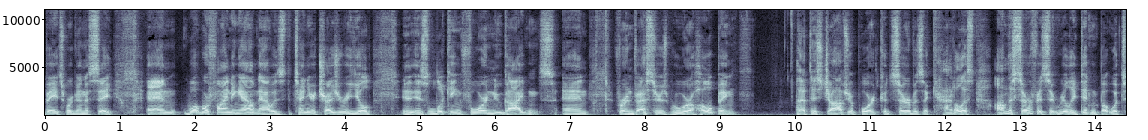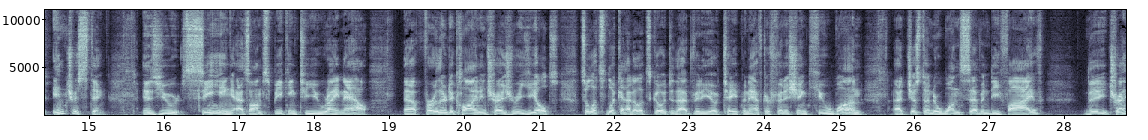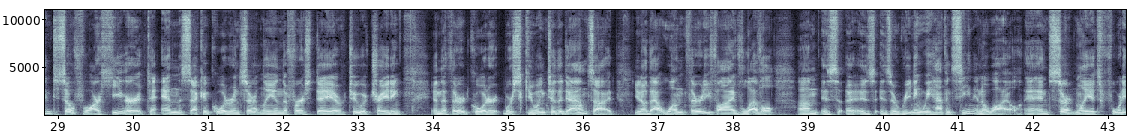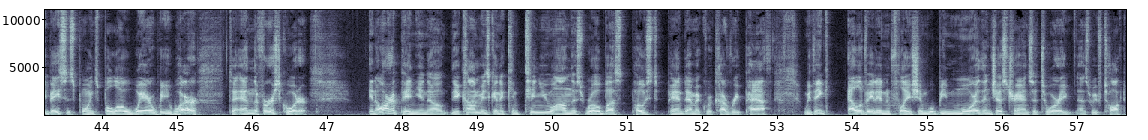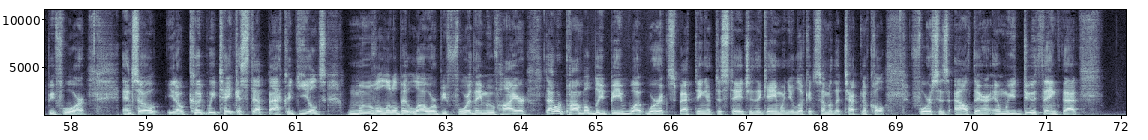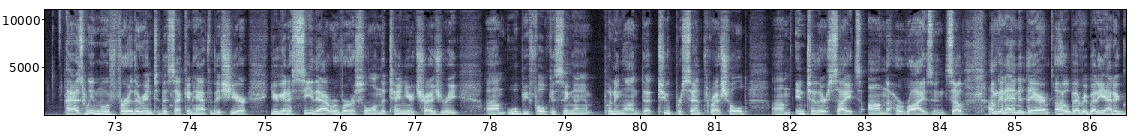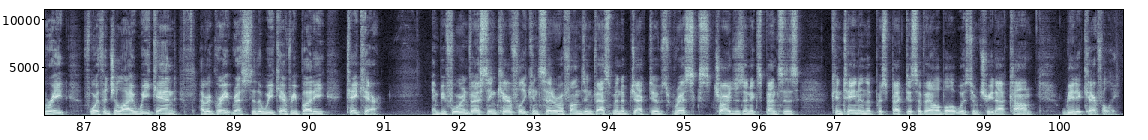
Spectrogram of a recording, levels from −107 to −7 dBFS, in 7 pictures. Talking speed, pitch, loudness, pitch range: 185 wpm, 105 Hz, -20 LUFS, 95-120 Hz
